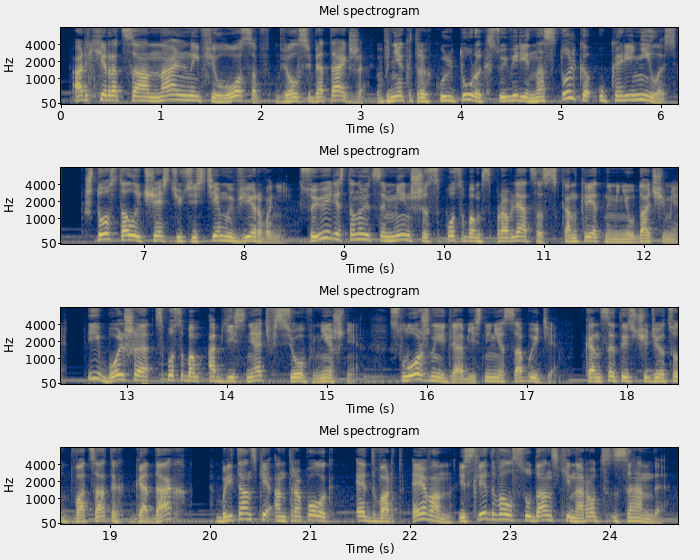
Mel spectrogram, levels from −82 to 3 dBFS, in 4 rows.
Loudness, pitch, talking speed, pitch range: -18 LUFS, 140 Hz, 115 wpm, 125-165 Hz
